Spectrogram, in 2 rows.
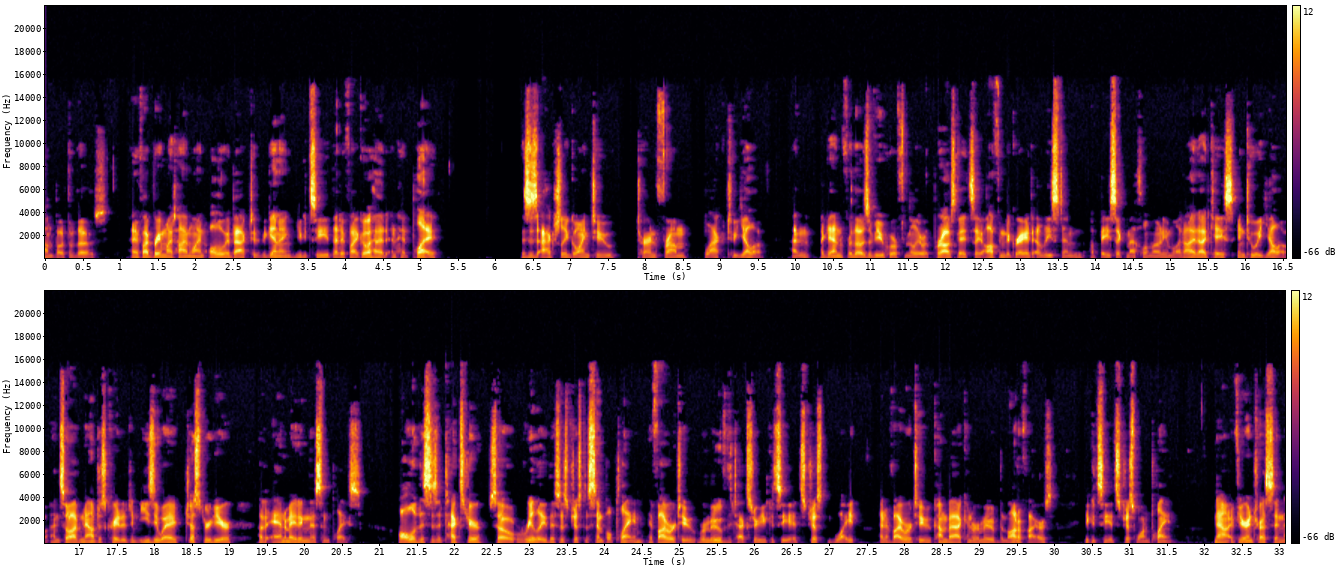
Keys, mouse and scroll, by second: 0.0 right click, 2.3 click, 4.0-4.3 scroll down 2, 5.1 click, 9.8 click, 11.5 middle click, 15.4-16.6 scroll down 5, 19.3 click, 24.2 middle click, 25.3 click, 26.1 middle click, 28.1 click, 29.7 click, 30.1 click, 31.4 click, 31.8 click, 32.1 middle click.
